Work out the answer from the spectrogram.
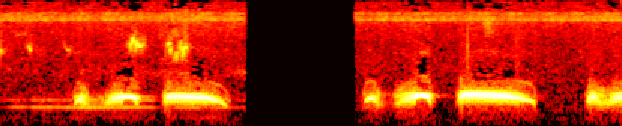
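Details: Hunting lure sound of a spotted dove: irregular phrases of short, wavering coos and longer falling coos, with a faint steady tone at the start and a brief high chirp.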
